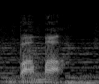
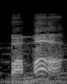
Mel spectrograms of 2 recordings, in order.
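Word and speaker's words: במה: in the Strong's Hebrew dictionary and it is pronounced Bama Bama is most commonly used to refer to a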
